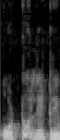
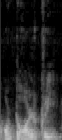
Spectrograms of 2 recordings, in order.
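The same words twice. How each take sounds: First: Otolotry with an extra vowel before the final -try; otolotry, adding a syllable after the L; mispronounced otolotry. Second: Otoltry with L running straight into -try; otoltry, no vowel between L and T; correct otoltry pronunciation. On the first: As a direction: say otolotry as a misreading, oto-LET-ree. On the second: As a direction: say otoltry as oh-TOL-tree. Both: Shown as a demonstration. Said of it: "इसको otolotry मत पढ़ना".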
